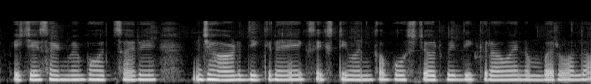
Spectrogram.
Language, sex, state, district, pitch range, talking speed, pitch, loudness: Hindi, female, Bihar, Saran, 215-220 Hz, 200 wpm, 215 Hz, -15 LUFS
